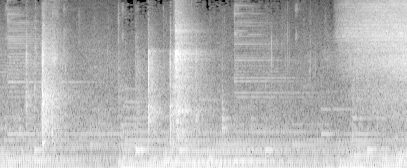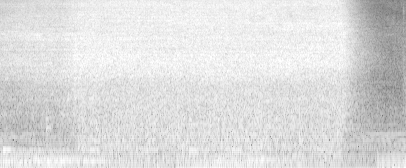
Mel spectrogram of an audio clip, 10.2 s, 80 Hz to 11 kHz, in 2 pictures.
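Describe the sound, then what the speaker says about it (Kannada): A pressure cooker of aloo batani gravy builds to a loud, sustained hiss of escaping steam that holds for several seconds before cutting off, preceded by quieter kitchen clatter. "ಈಗ 2 ವಿಷಲ್ ಬರೋ ತನಕ ನಾವು ಕೂಗಿಸ್ಕೋಬೇಕು"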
